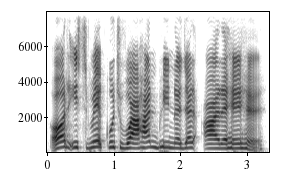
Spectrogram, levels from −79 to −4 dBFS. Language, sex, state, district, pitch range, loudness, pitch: Hindi, female, Bihar, Patna, 265-310 Hz, -17 LUFS, 285 Hz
